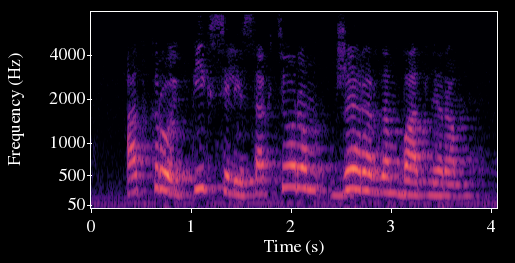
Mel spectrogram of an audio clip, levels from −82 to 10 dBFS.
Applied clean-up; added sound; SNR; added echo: none; none; none; none.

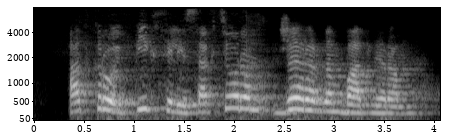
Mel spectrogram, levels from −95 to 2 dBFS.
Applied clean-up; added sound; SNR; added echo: neural mask model Resemble Enhance denoiser.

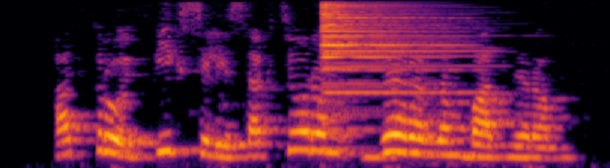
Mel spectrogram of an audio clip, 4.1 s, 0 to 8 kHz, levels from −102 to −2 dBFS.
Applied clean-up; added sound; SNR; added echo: classical method Wiener filter.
